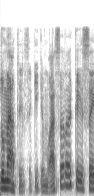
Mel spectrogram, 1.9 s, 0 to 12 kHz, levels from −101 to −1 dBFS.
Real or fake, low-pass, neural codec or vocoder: real; 7.2 kHz; none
